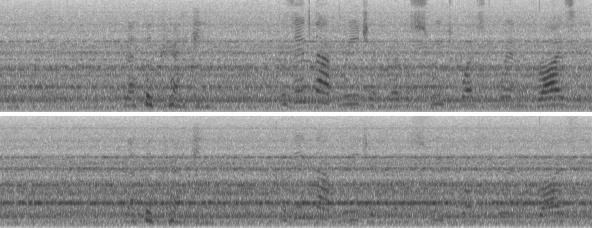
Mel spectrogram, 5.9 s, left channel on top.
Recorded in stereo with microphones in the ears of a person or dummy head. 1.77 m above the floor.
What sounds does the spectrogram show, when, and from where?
0.0 s an engine running: 60° right (ahead or behind), 6.5 m
1.2 s a crack: 5° left (ahead or behind), 0.6 m
2.8 s a woman speaking: 30° left (ahead or behind), 0.9 m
